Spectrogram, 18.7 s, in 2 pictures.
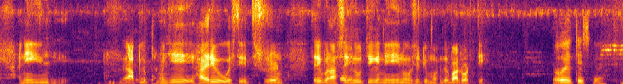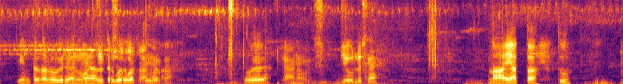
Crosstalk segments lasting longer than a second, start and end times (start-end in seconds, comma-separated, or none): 10.3-11.8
